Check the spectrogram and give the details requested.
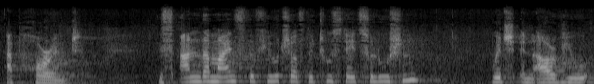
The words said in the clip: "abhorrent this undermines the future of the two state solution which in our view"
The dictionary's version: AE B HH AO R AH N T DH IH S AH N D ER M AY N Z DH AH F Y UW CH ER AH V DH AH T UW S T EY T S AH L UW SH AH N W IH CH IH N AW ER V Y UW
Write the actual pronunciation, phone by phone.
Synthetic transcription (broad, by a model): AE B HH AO R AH N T DH IH S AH N D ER M AY N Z DH AH F Y UW CH ER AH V DH AH T UW S T EY T S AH L UW SH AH N W IH CH IH N AW ER V Y UW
